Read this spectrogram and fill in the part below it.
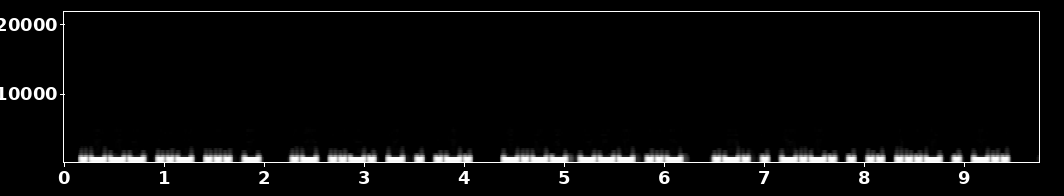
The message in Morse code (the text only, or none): JUST AFTER YOU RECEIVED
